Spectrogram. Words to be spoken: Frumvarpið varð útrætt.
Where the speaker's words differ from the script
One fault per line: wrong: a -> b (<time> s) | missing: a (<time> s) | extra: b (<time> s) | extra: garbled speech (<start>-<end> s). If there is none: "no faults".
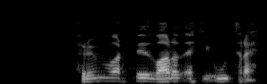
extra: ekki (1.9 s)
